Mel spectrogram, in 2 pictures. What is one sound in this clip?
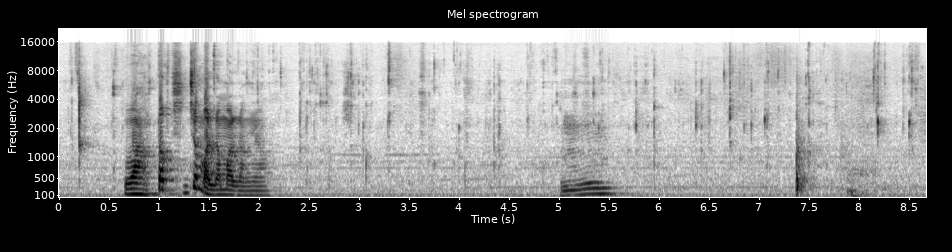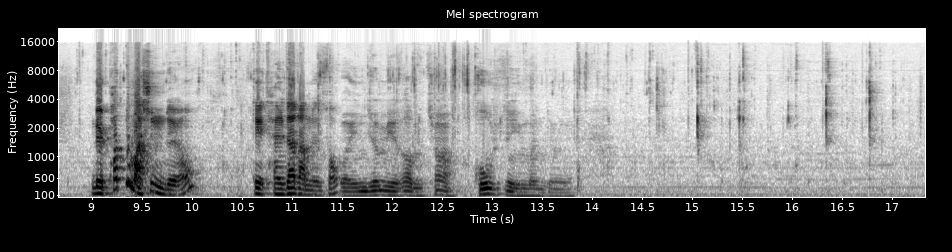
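Chewing and soft eating sounds come close up.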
